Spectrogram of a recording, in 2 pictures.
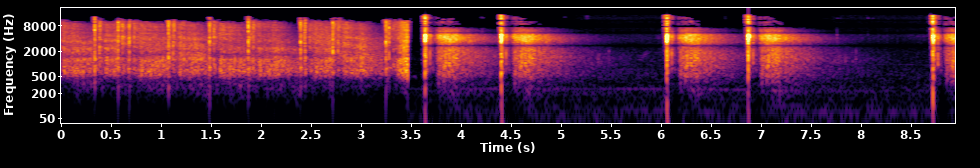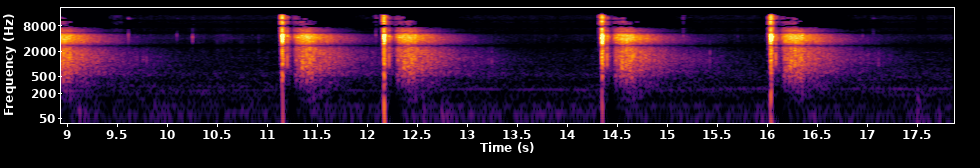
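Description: Semi-automatic pistol fired one shot at a time, about ten shots in all at uneven intervals of one to two seconds, each crack followed by a short echo. The first three and a half seconds hold a dense spell of crackling noise before the single shots begin.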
